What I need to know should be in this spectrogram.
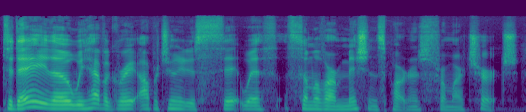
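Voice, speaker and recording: A man's voice: medium pitch, moderate pace, a little mellow, no echo. A man hosting a church podcast in a friendly, chatty way. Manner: friendly, chatty, with fillers and restarts. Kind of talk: casual interview chat.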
